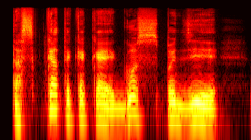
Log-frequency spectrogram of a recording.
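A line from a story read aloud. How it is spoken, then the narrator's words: Moaning. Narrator (Russian): простонала Ольга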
